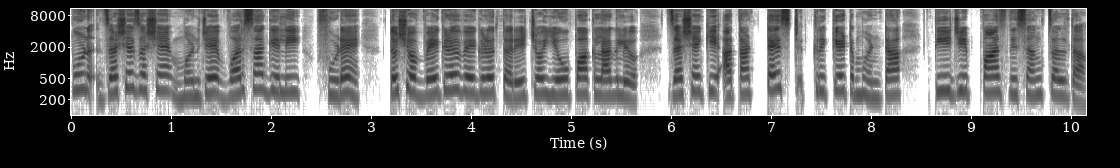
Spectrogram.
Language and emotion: Goan Konkani, neutral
